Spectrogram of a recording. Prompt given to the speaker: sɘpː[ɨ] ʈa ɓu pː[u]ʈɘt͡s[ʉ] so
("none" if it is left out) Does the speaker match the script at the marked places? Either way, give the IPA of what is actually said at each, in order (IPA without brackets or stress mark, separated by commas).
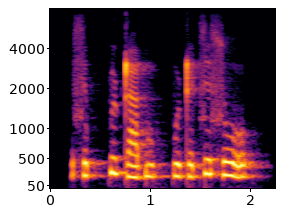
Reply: ʉ, u, ɨ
